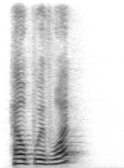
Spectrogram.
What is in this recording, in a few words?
Voice Acting es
